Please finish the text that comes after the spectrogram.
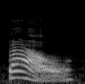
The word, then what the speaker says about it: bough: From bough, bow.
